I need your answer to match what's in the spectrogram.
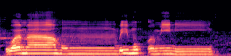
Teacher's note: میم کو اس کے مخرج میں چھپا کے پڑھیں گے، اسے اخفاء شفوی کہتے ہیں۔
